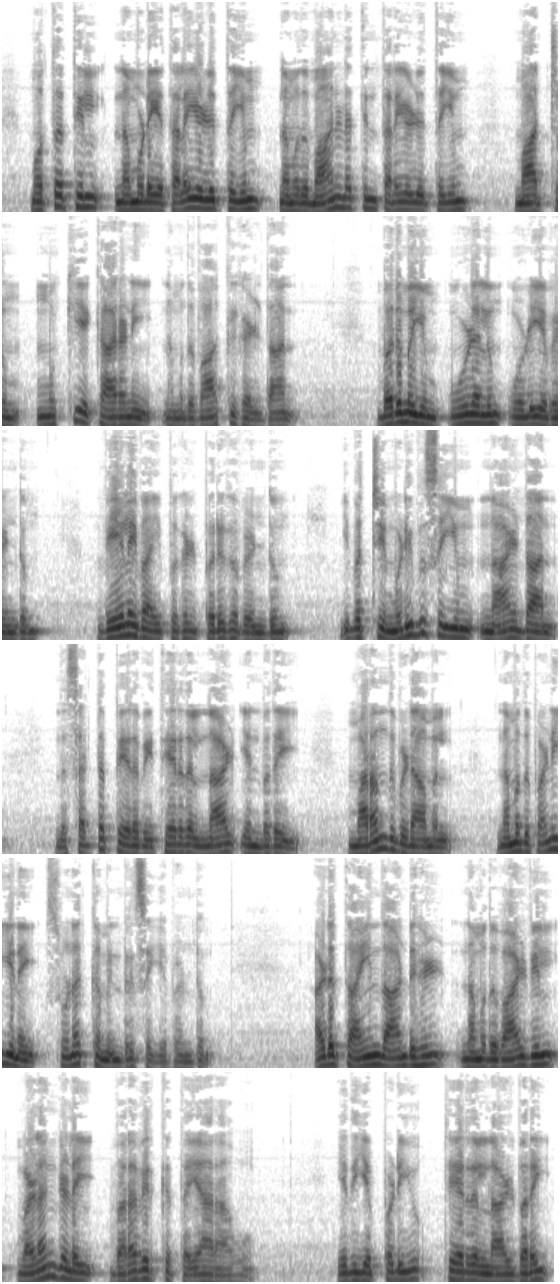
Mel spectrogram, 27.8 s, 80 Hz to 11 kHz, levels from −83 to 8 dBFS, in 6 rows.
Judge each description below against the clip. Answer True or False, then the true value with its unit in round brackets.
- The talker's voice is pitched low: True (115 Hz)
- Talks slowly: False (100 wpm)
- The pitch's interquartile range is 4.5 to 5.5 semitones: False (3.8 semitones)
